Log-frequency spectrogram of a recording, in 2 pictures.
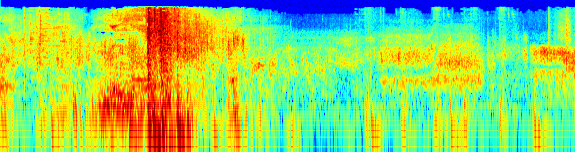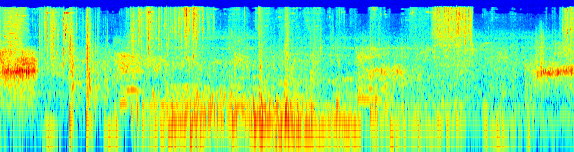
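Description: Footsteps thud on creaking wooden boards.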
